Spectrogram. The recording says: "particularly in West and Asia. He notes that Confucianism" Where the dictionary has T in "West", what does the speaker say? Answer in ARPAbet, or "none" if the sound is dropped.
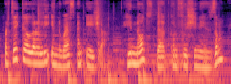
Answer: T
